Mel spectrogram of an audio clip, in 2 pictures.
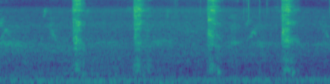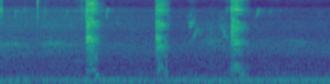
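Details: Cat Oreo gives about seven short, sharp coughing bursts in a row, likely a hairball cough; no further coughing afterward.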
